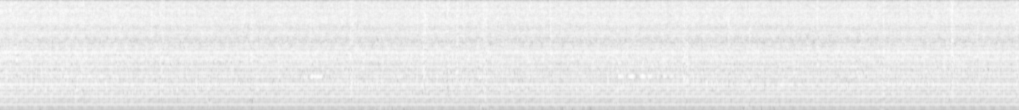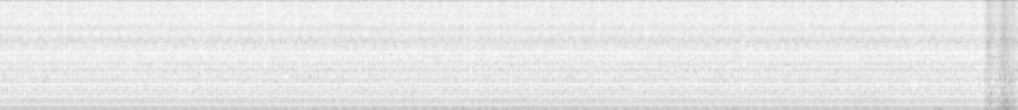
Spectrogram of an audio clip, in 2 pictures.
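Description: Steady electrical mains hum and buzz in the broadcast audio feed, a fault the broadcasters call buzzing noises. It holds one unchanging pitch throughout.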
